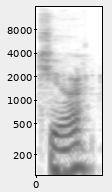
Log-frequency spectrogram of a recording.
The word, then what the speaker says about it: Cura: i'm now using cura i think it's pronounced cure and it seems to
